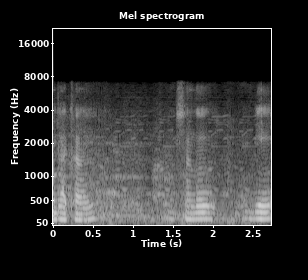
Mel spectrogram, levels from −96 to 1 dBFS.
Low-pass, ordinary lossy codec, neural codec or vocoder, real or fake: 7.2 kHz; none; codec, 24 kHz, 0.9 kbps, WavTokenizer, medium music audio release; fake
